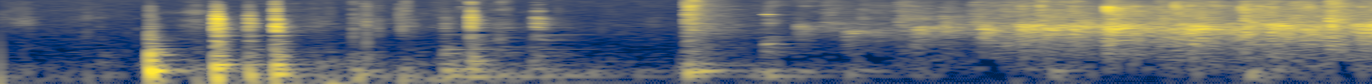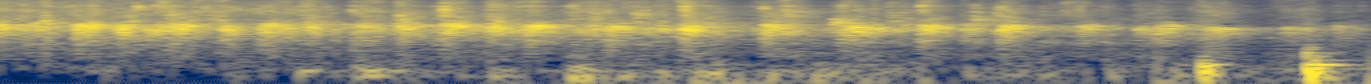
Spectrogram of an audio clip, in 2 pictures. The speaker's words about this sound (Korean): 우리는 무엇을 보는가라는 제목으로 우리 선교사님 말씀을 전해 주실 텐데요. 나오실 때 우리 박수로 환영하겠습니다.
